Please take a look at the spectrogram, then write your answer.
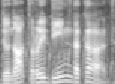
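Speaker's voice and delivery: a hammed-up Indian accent. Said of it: "my Indian accent is very terrible".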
